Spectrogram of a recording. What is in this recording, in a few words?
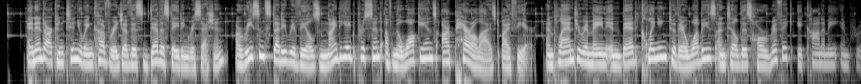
newscaster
